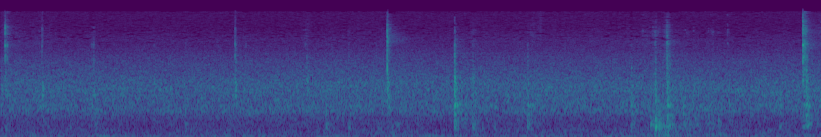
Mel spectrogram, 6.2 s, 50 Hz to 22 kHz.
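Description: A few light clicks and knocks of a Kenmore 148.12070 sewing machine head shifting against its wooden cabinet as it is worked down onto the hinge pins, the loudest knock about five seconds in, over a steady low background rumble.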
